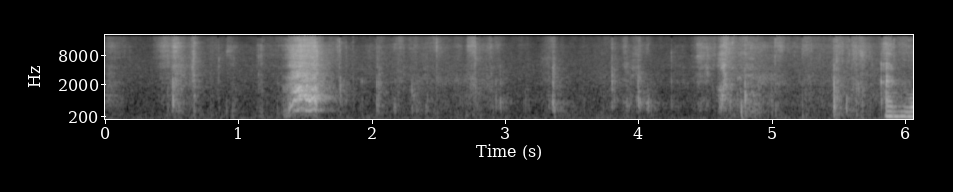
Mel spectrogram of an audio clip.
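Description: The zipper on a small Chanel bag is pulled open in one quick, bright rasp, and faint handling rustles and soft clicks follow in a quiet room.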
